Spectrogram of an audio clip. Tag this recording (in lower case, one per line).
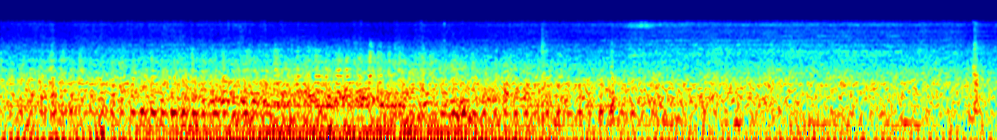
vehicle
rail transport
train wagon
train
